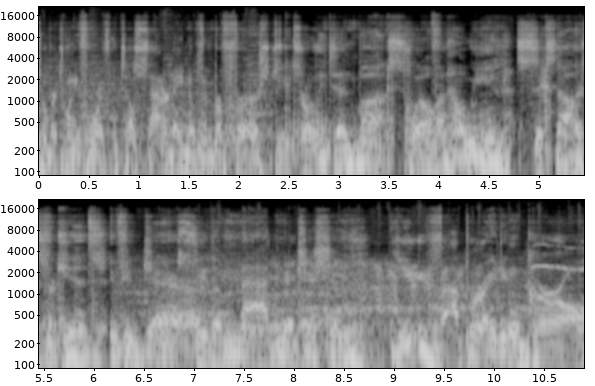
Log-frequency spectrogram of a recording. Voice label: haunt radio promo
